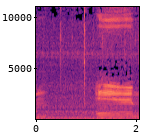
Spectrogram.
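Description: Heavy truck diesel engine idling steadily at about 600 rpm, a low rumble heard from inside the cab. A drawn-out spoken "uh" is held over it from a little past halfway.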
